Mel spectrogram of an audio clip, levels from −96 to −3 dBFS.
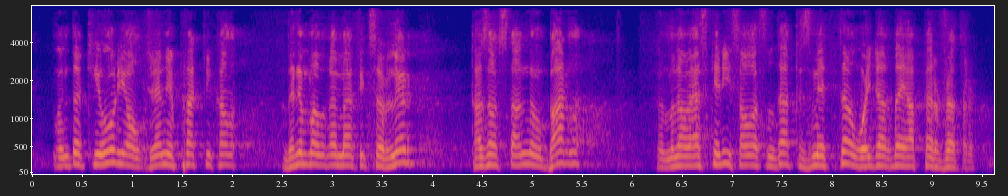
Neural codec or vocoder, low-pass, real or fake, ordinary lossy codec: codec, 16 kHz, 1.1 kbps, Voila-Tokenizer; none; fake; none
